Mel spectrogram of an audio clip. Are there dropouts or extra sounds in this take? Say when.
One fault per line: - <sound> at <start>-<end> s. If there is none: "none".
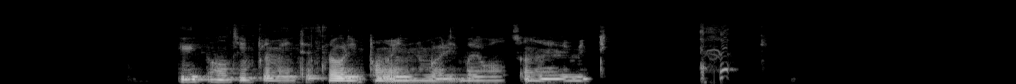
- cough at 7.0-7.4 s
